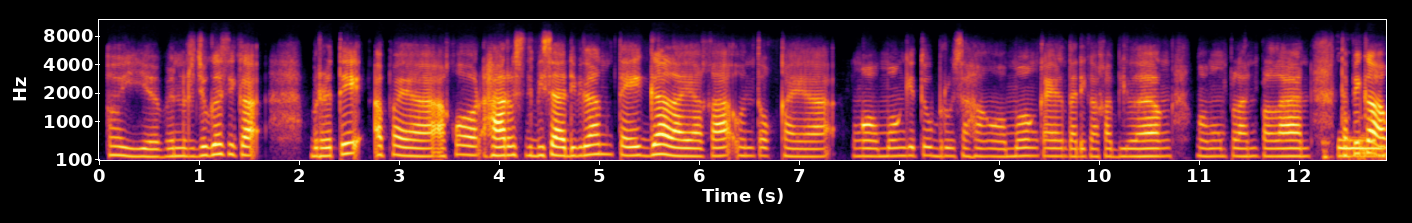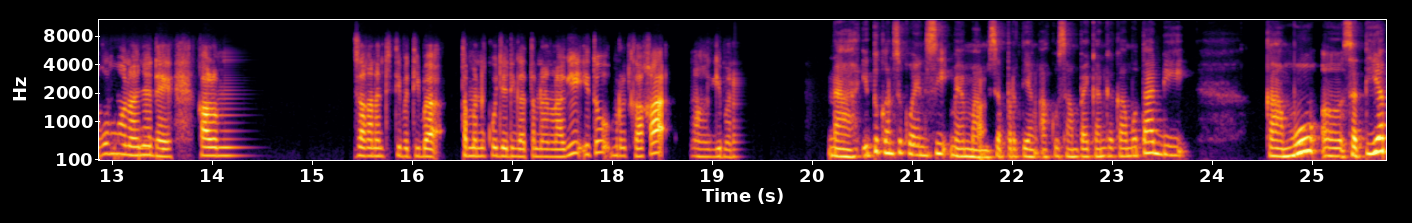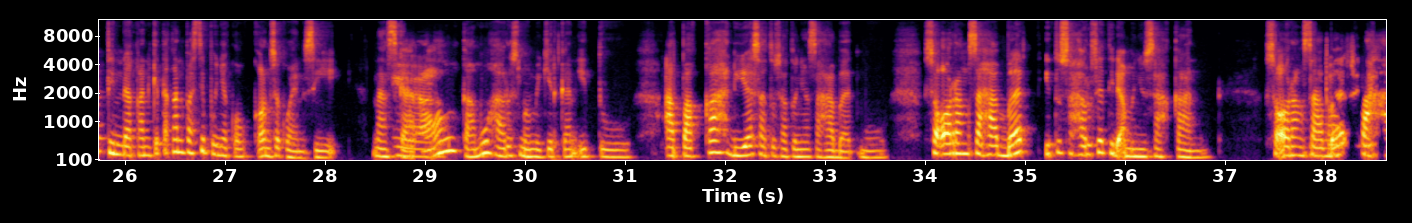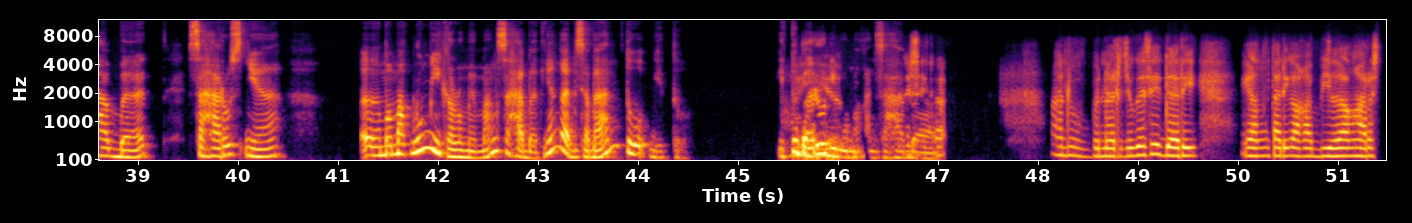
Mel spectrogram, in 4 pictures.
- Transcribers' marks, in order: distorted speech; other background noise; static
- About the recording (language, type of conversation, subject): Indonesian, advice, Bagaimana cara mengatakan tidak kepada orang lain dengan tegas tetapi tetap sopan?
- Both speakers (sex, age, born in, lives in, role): female, 20-24, Indonesia, Indonesia, user; female, 45-49, Indonesia, Indonesia, advisor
